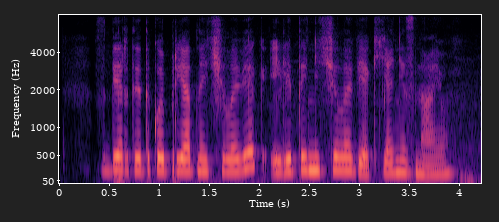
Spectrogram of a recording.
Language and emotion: Russian, positive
